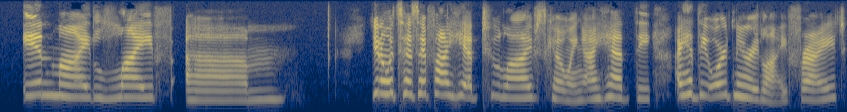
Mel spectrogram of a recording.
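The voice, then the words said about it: American Midwestern accent. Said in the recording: “I'm very much a Midwesterner. You can probably hear it in my accent.”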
